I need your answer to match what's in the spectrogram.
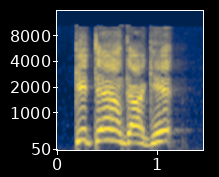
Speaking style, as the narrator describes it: hollered Bria

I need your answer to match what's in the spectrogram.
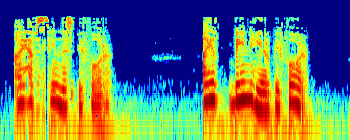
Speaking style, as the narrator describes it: As my vision cleared, I whispered

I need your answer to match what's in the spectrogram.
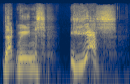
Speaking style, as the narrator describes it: cried Hades

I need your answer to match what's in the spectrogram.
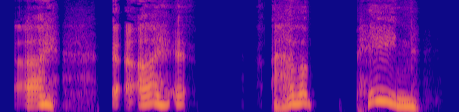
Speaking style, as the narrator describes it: he said in a weak voice

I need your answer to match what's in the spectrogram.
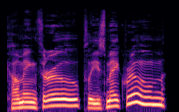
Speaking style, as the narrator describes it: Percy chirped

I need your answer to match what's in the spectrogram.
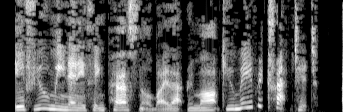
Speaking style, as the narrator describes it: I said coolly

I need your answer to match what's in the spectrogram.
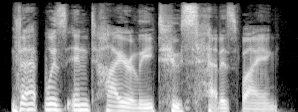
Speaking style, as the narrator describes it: laughed

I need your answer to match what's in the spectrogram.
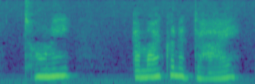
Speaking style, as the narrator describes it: managed to whisper

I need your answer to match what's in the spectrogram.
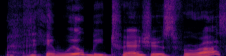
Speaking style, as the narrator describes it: answered Jessie, laughing

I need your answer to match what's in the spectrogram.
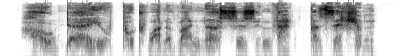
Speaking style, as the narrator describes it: He hisses

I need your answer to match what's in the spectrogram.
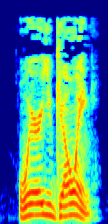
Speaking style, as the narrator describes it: Nero yelled

